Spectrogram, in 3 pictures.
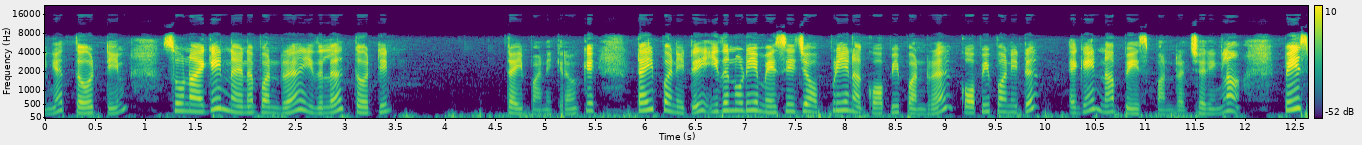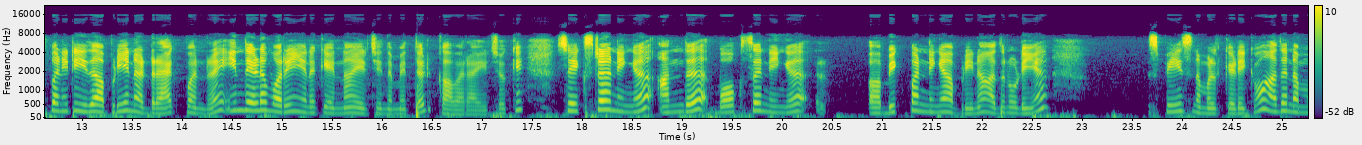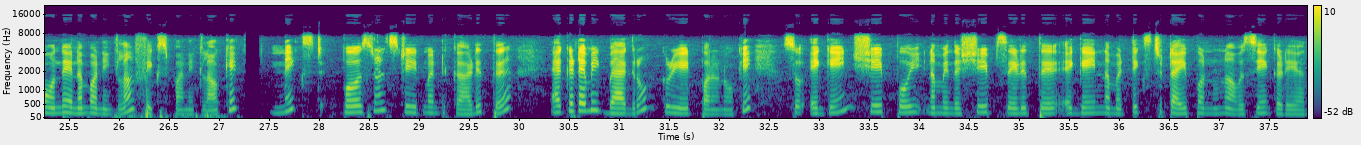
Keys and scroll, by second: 9.1 ctrl+c, 10.5 ctrl+a, 12.0 ctrl+v.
